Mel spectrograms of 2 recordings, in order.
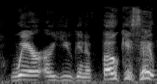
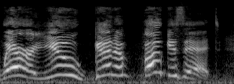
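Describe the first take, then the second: First: Said in the usual way. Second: Much higher and louder, punching "focus"; emphatic repeat. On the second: Shown as a demonstration. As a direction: push the question hard at the listeners. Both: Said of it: "repeat contrast".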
